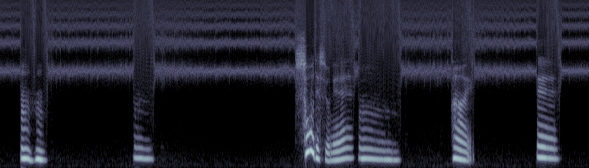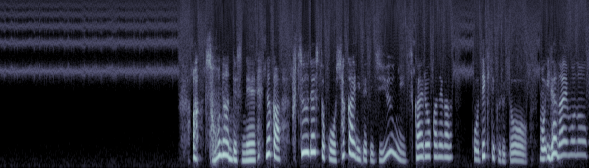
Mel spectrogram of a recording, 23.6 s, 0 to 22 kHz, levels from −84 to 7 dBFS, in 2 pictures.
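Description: Throughout the speech, converter idle tones sit about 21 dB below the signal: an undithered delta-sigma converter locks into repeating bit patterns, producing a whistle around 4 kHz in pauses and grain beneath quiet passages. A spectrogram shows a thin horizontal line near 4 kHz.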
